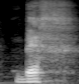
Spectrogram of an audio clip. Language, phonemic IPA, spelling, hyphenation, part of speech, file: Dutch, /bɛx/, beg, beg, noun, Nl-beg.ogg
- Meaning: alternative form of bei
